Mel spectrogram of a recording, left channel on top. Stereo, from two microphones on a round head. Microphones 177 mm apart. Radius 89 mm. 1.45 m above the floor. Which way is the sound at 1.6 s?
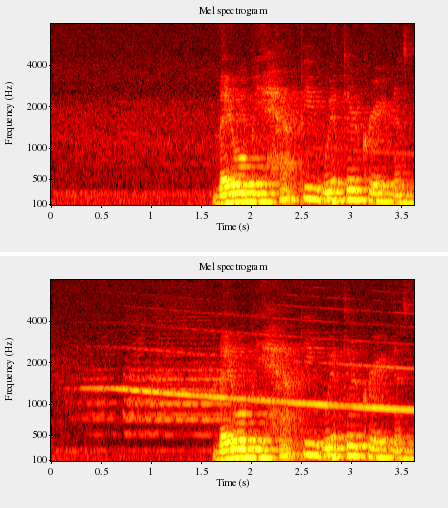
10° left (ahead or behind).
